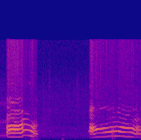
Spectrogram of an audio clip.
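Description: Terrier puppy whining twice: a short high cry, then a longer cry held near one pitch that drops at the end.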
